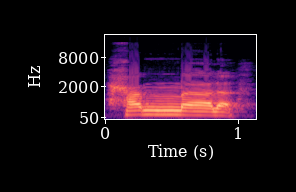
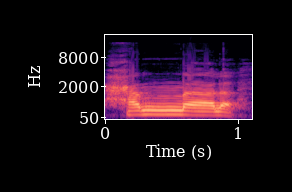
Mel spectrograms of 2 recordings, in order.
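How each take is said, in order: No difference in how they are said.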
